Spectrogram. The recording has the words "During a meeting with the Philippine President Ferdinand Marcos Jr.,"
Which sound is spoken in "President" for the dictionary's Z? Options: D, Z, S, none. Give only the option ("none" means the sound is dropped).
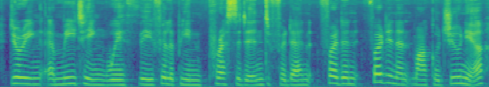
S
